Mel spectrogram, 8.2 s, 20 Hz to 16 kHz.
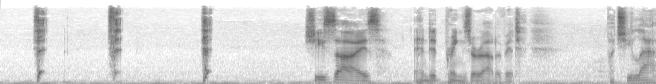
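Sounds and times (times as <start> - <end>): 
low rumbling background: 0.0 - 8.2
hiccups: 0.4 - 0.6, 1.4 - 1.6, 2.5 - 2.7
speech: 3.8 - 6.9, 7.6 - 8.2.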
